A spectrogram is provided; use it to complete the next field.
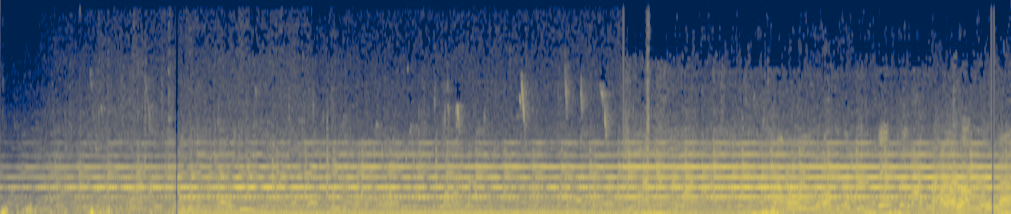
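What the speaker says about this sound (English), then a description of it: "It's like a trolley, more like a trolley than a train." A trolley-style train ride at Dole Plantation on Oahu rumbles along with a steady drone and tonal hum, while people talk throughout.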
